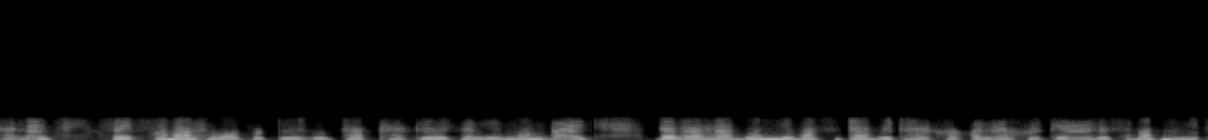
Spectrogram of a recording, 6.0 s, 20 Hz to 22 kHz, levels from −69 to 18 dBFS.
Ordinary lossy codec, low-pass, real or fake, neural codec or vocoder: none; 3.6 kHz; fake; codec, 16 kHz, 0.5 kbps, FreqCodec, smaller model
